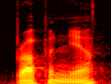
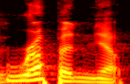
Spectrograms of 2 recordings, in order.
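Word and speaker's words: Rupanyup: Ruppinyup. No, I didn't say that right, what was it? – Ruppinyup. – Ruppinyup. Beautiful part of the world.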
